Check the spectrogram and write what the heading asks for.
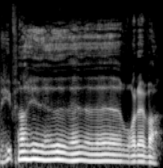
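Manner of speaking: slow, strained hint of hysterics; mock hysterical girlfriend. Girlfriend back at the bar, upset: mock hysterical. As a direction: lightly imitate her sobbing rant. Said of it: "she's fucking hysterical".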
